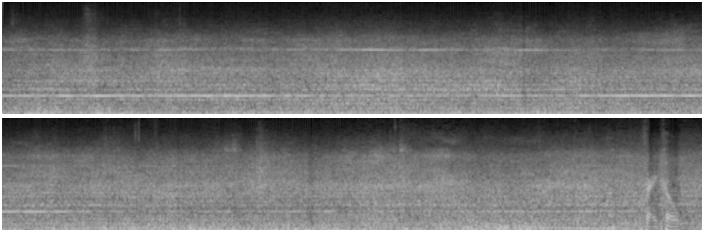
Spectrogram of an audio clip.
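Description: SAS regional airliner taxiing at Geneva Airport, a steady droning engine hum with a tonal whine close by, continuous throughout, while a person talks over it.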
